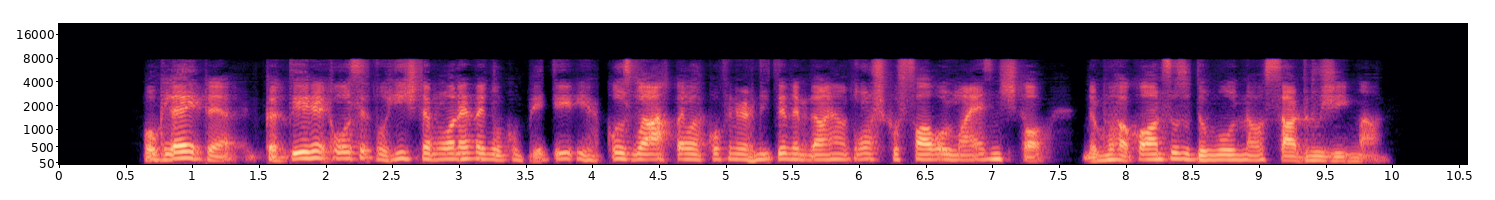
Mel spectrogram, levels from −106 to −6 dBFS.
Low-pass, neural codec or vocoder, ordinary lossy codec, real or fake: none; codec, 16 kHz, 0.5 kbps, FreqCodec, larger model; none; fake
